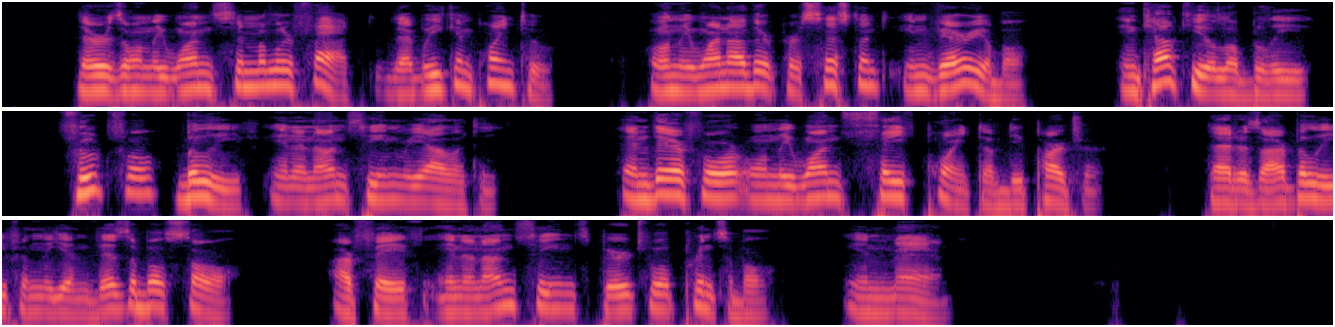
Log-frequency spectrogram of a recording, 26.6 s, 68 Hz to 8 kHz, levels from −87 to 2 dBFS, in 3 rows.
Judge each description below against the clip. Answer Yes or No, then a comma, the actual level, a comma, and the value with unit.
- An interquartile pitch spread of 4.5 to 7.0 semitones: Yes, average, 5.0 semitones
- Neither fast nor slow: No, slow, 115 wpm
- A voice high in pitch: No, medium, 140 Hz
